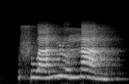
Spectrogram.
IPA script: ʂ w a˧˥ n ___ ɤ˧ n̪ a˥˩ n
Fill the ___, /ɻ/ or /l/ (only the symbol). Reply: ɻ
